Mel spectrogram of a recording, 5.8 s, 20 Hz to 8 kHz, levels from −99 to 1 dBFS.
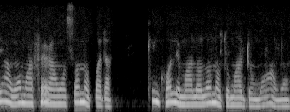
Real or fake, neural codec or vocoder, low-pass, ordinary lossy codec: real; none; 7.2 kHz; Opus, 32 kbps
